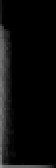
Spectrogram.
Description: G, Kicks; markus hakala

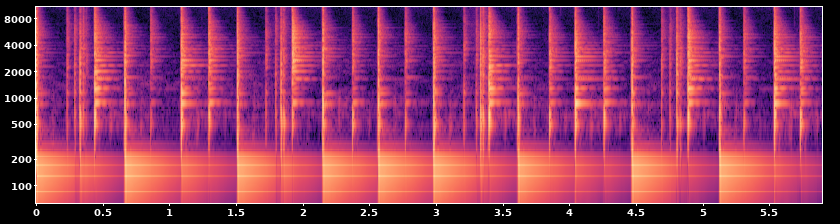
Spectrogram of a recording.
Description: DERBUKA, Balkanish Traditions; USB Soundscan vol.63; AKAI

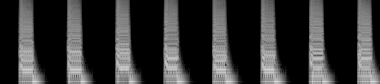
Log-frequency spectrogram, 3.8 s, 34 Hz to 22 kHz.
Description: Bass, 124bpm, Nu Dance Electro; Filthy Fury; Zero-G; Soundclash; Acidized Wavs; Combi Loops

